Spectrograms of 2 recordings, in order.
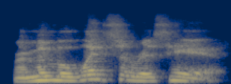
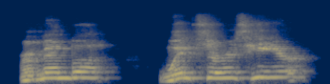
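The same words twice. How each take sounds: First: Said in the usual way. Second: Pitched way up and louder, rallying; excited high call. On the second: Real, not acted. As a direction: throw it up high to remind them. Rhetorical call to the audience.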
